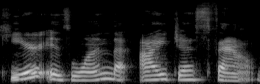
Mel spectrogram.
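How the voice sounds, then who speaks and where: A woman puts on a character voice at a medium pitch. Her intonation stays fairly even. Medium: read story.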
